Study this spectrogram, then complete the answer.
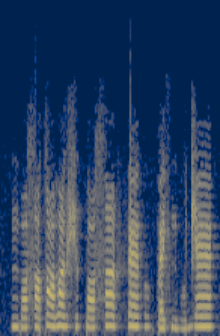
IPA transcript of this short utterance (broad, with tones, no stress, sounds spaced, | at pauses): m b ɔ˧˩˧ sˤ ə˞˧˩ tˤ əː˥˩ ðˤ i˥˩ z ʃ ɘ˧˩ k͡p ɔ˧˩˧ sˤ iː˧˥˧ f θ æː˥ θ ɔ̤˥ k͡p æ˩˧ sʲ m b ɔ̤˧˩˧ d͡ʒ æ˥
